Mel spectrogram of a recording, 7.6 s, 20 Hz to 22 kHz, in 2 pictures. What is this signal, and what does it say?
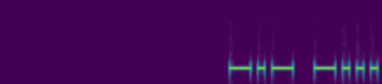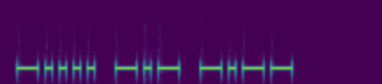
Morse code, heard as a keyed tone, about 17 wpm, 700 Hz. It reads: KB6KY
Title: USA Call Signs - 5 Characters - Repeated 3x - 17wpm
